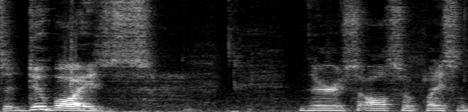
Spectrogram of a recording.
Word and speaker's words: Dubois: Like, for example, there's a place in Wyoming, Dubois, which normally would be Dubois, but they pronounce it Dubois.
